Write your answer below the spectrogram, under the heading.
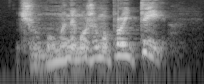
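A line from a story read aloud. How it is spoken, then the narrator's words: Hissing. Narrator (Ukrainian): просичав Гаррі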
